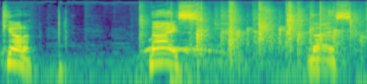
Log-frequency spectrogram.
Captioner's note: audience applauding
